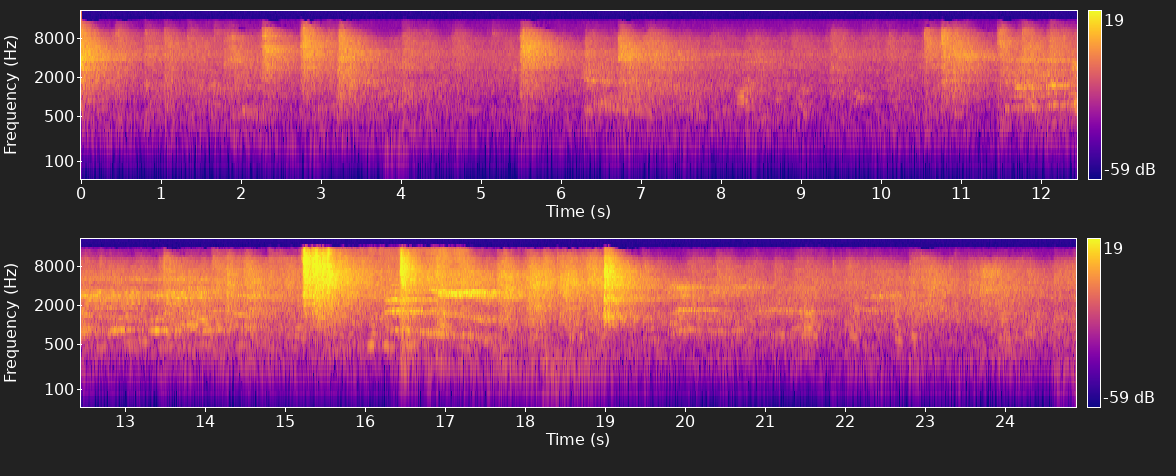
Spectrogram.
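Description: Sticks clack sharply in a large echoing hall.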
